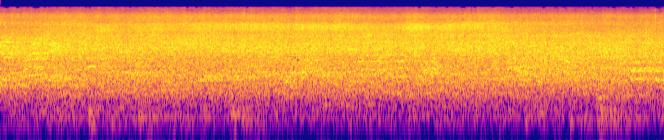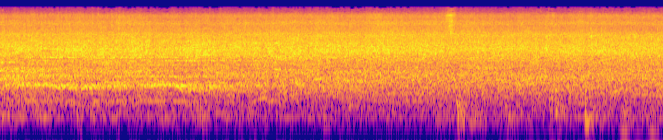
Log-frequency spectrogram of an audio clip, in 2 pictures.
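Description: Swimmers splash through the water.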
